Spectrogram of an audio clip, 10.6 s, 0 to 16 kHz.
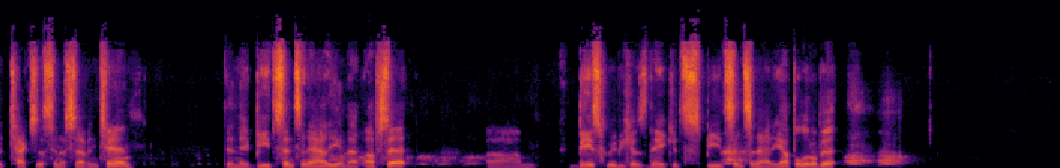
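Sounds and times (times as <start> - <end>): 
speech: 0.0 - 1.5, 2.2 - 4.2, 4.9 - 8.7
dog barking: 3.3 - 4.9, 7.2 - 7.6, 8.4 - 9.2.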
